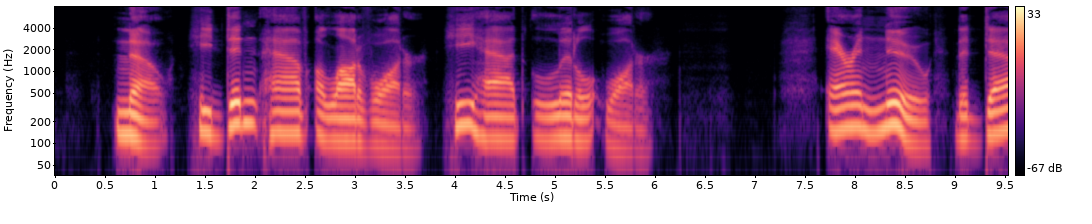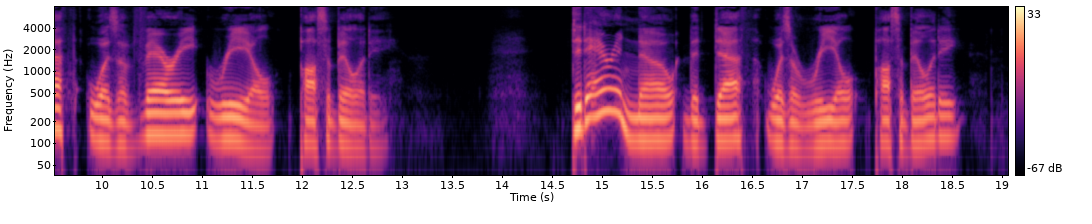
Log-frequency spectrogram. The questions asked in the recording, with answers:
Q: Did Aaron know that death was a real possibility?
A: Yes, Aaron knew that death was a very real possibility.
